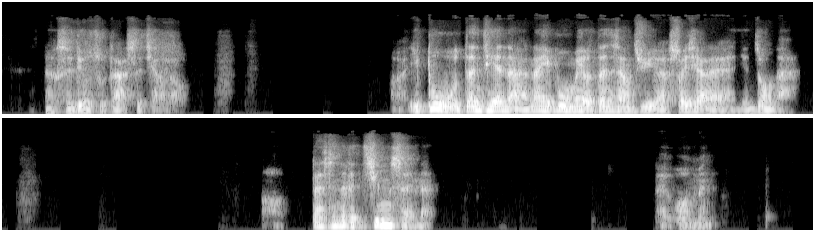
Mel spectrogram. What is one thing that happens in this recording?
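An older man speaks calmly into a microphone, in short bursts with pauses.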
